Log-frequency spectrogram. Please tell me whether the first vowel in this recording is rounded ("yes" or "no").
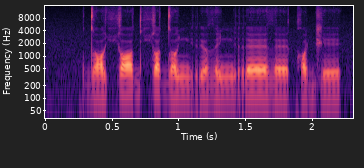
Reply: yes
